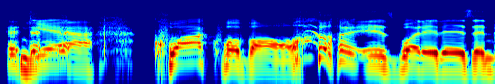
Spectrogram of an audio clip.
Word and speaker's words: Quaquaval: That one's hard to pronounce. Yeah, Quaquaval is what it is, and that's a water fighting.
